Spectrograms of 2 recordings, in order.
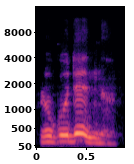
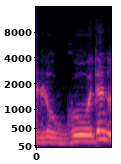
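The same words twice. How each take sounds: First: Logoden with the stress on final DEN; last-syllable stress. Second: Logoden with GO lengthened and stressed; penultimate stress. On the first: Teacher showing Vannetais usage, logoden stressed on DEN. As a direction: keep GO short, land on DEN in logoden. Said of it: "appuyer sur la dernière". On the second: Teacher showing Breton penultimate stress, stress on GO in logoden. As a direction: lean on the GO in logoden. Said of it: "on appuie sur l'avant-dernière". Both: Shown as a demonstration.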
